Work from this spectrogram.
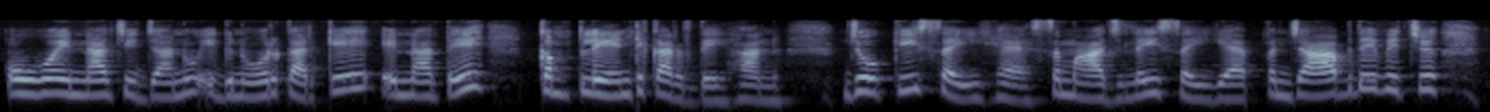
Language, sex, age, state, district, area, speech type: Punjabi, female, 18-30, Punjab, Faridkot, urban, spontaneous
